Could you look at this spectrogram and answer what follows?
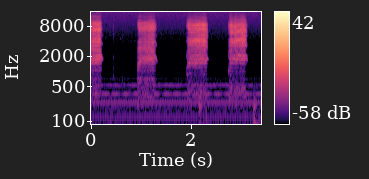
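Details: Wild female barn owl in a monitored nest box, receiving a rat from the male: four harsh, hissing screeches, each short and broadband, spaced about a second apart over a steady low electrical hum.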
